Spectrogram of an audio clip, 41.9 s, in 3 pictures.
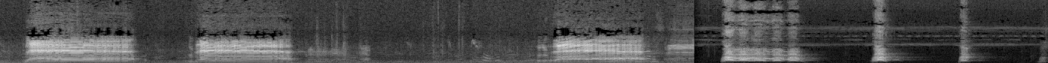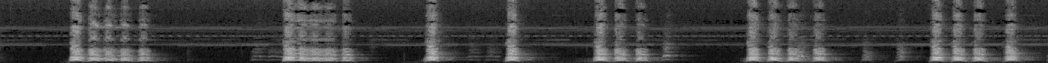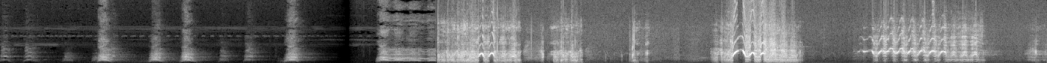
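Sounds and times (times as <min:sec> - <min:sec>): dog barking: 0:09.6 - 0:11.0, 0:11.6 - 0:12.2, 0:12.8 - 0:13.2, 0:13.8 - 0:14.1, 0:14.9 - 0:16.2, 0:17.3 - 0:18.9, 0:19.6 - 0:21.2, 0:21.8 - 0:23.1, 0:23.9 - 0:32.2, 0:33.0 - 0:33.8
horse whinny: 0:33.8 - 0:36.7, 0:37.4 - 0:38.7, 0:39.4 - 0:41.9.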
